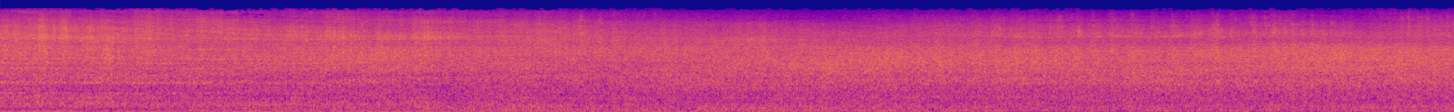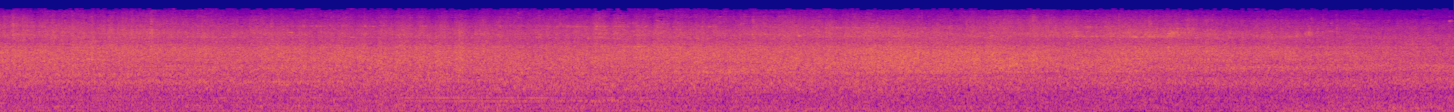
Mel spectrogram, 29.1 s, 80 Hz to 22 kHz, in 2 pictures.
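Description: Freight train passing close by. The second locomotive, a GE C44-9W diesel, runs past in the first seconds, then a string of tank cars rolls by with steady wheel-on-rail noise.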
